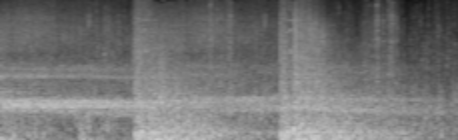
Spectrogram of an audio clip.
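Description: Gunshots bang loudly in an echoing space.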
